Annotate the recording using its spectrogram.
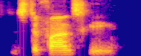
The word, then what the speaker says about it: Stefanski: Stefanski.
